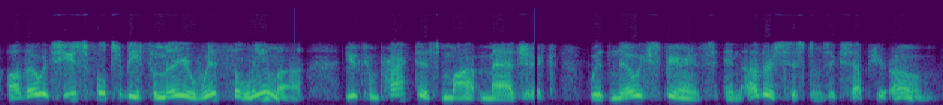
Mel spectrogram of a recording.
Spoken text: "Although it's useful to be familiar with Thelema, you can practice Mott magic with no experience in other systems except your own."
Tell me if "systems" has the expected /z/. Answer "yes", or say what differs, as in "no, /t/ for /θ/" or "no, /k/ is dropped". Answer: yes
